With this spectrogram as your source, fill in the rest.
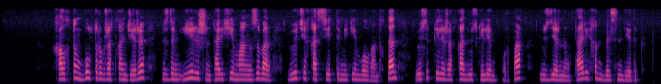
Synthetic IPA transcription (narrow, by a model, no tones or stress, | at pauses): χɑlˠəqt̪əɴbʊlˠt̪ʰʊɾəpʒɑt̪̚qɑnʒe̞ɾɪ | b̥ɪzd̪ɪŋe̞lʏʃɪnt̪ʰɑɾijχijmɑɴəzəbɑɾ | wɵt̪e̞qʰɑsije̞t̪ːɪme̞kʲe̞nbo̞lˠʁɑnd̪əq̚t̪ɑn | wɵsɪp̚kʲʰe̞le̞ʒɑt̪̚qɑnwɵskʲʰe̞le̞ŋʊɾpɑq̚ | wɵzd̪e̞ɾɪnɪŋt̪ʰɑɾijχənbɪlsɪnd̪e̞d̪ɪk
